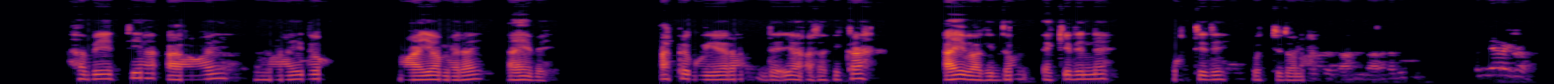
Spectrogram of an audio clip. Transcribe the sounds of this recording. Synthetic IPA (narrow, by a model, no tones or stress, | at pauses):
hɐbe̞ːt̪ːɪjɐaːwɐjmaːjɪd̪ɔ | maːjɪwamɛɾɐj | ɐjbɛ | ʔɐpːɛɡʊjɛːɾɐd̪ɛʔɪjaʔɐsɐt̪ɪkːɐ | ɐjbaɡɪd̪ːɔnɛkʼːɪd̪ɪnːɛ | ʊt̪ːɪd̪ɪʊt̪ːɪd̪ɔnɐ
